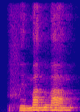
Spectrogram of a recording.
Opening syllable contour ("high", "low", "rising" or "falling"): low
